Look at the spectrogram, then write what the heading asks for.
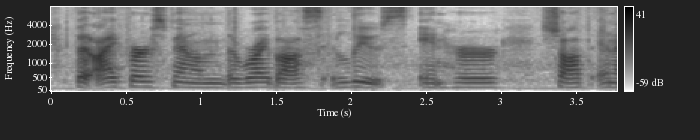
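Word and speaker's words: rooibos: some people pronounce it rubios but I've always just heard the tea lady saying Roy boss so that's how I pronounce it but this is a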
